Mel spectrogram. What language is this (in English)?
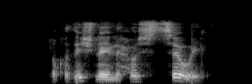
Kabyle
